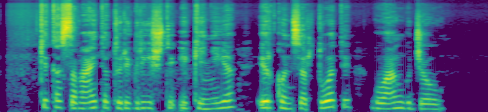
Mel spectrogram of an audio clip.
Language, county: Lithuanian, Vilnius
